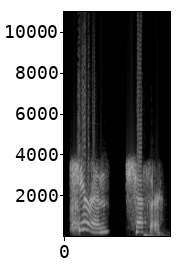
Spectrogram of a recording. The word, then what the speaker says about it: Kieran Chesser: for everybody out there I'm going to pronounce my name which is Kieran Chesser oh okay so you're cute Erin chest Shusher okay yes the first syllable rhymes with beer cheer okay Kieran Shepherd okay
